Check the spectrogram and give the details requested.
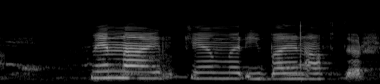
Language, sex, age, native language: Icelandic, female, 10, Polish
